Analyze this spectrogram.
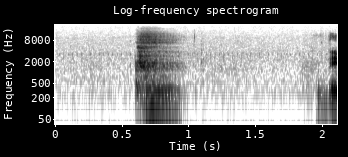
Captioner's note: cleats throat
